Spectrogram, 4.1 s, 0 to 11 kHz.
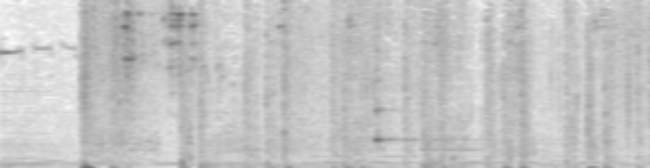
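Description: A horse gallops in the video game Red Dead Redemption 2, with a rapid rhythmic clip-clop of hooves and the odd snort over a faint background, close and fairly loud.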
